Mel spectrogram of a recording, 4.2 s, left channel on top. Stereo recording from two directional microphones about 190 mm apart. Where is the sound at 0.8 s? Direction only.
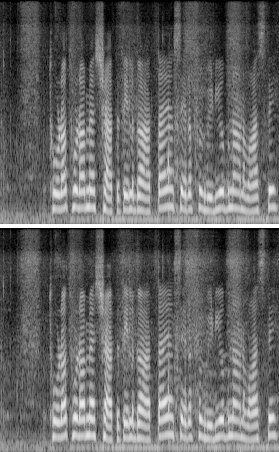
5° right (ahead or behind).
